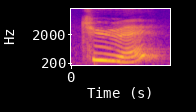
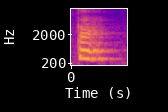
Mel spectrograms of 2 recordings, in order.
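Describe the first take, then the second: First: Both words are said in full. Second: The words are squeezed into one syllable. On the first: "tu es becomes t'es" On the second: "becomes t'es"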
